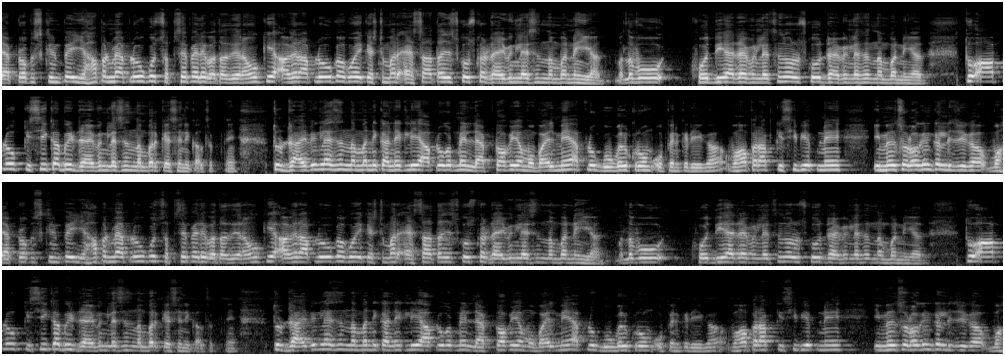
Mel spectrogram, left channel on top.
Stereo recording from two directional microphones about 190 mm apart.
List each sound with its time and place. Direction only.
0.0 s speech: 45° left (ahead or behind)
